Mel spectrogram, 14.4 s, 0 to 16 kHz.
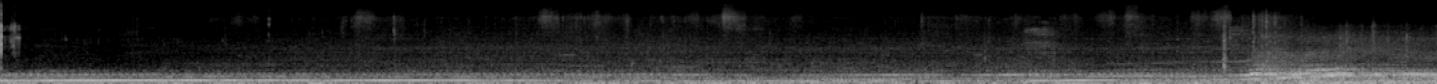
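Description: Audi R8's V8 engine running at low, steady revs as the car moves off, heard from inside the cabin. About twelve seconds in, it revs up with a rising note.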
